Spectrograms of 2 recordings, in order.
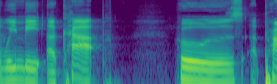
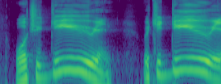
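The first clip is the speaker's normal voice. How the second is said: put-on pitched-up Baltimore accent; 6 semitones higher, 3 dB quieter than usual. Describing a scene, a speaker imitates Mouse talking to the new girl, in a Baltimore accent. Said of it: "we really hear Mouse Baltimore accent".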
